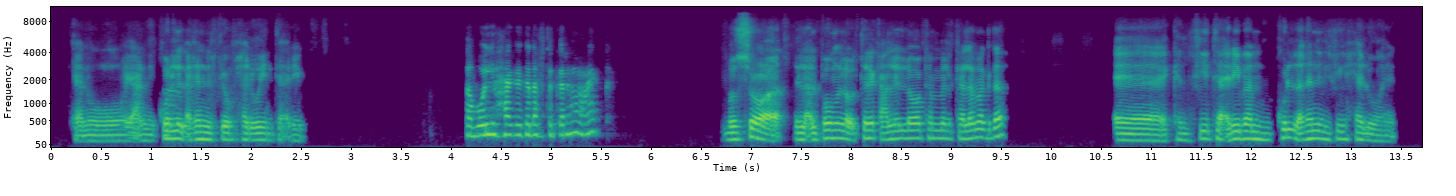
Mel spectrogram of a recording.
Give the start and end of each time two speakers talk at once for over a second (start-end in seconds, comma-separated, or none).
none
